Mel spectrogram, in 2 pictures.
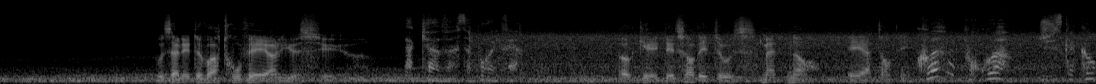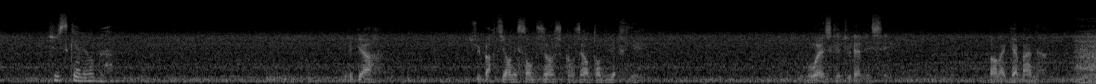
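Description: An older man speaks tensely in a low, gruff voice.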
